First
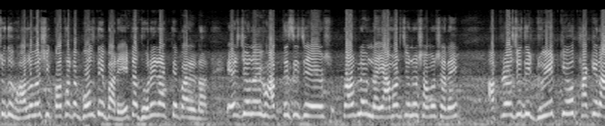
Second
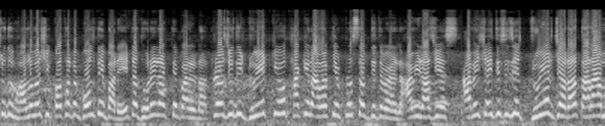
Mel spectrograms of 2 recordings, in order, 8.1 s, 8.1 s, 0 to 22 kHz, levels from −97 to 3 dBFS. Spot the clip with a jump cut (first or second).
second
